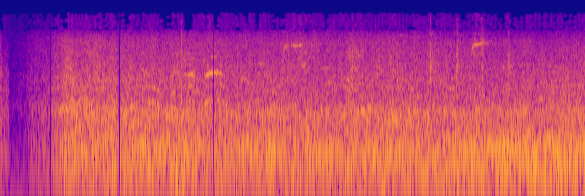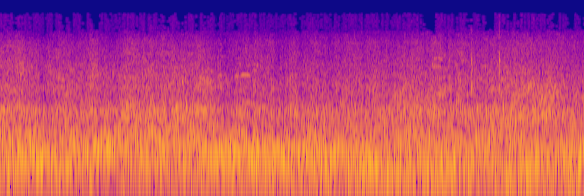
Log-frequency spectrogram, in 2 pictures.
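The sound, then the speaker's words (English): A steady, broad roar of a jet aircraft high overhead during a baseball game at Ebbets Field holds at an even loudness for the whole stretch, blended with a low murmur of the ballpark crowd. “There was a jet high overhead.”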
